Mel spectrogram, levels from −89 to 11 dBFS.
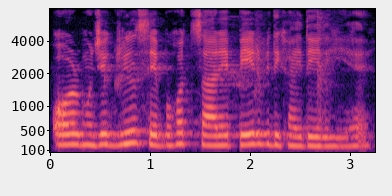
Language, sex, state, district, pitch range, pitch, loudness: Hindi, female, Arunachal Pradesh, Lower Dibang Valley, 195-215 Hz, 205 Hz, -16 LUFS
